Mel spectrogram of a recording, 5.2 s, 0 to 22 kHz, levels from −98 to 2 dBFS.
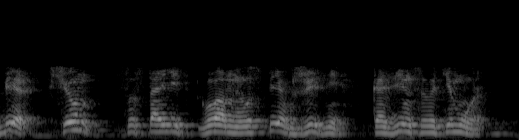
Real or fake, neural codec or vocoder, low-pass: fake; codec, 16 kHz, 16 kbps, FreqCodec, larger model; 3.6 kHz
